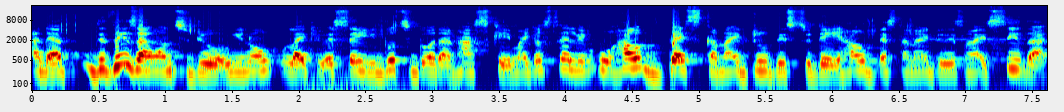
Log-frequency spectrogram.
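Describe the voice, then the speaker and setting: A somewhat breathy, dark, mellow voice with a Nigerian accent, at a fairly quick pace with ordinary pitch variation. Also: woman. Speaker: minister and recruiter. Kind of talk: casual interview.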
